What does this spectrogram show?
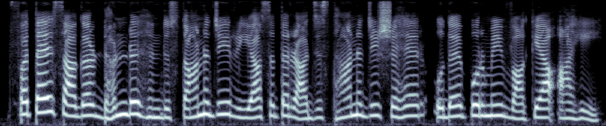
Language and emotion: Sindhi, neutral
